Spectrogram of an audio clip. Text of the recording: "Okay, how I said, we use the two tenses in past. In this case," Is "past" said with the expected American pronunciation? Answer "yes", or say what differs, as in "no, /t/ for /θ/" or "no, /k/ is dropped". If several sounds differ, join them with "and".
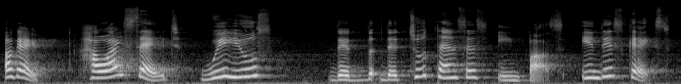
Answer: no, /t/ is dropped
